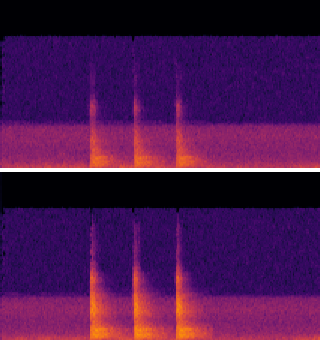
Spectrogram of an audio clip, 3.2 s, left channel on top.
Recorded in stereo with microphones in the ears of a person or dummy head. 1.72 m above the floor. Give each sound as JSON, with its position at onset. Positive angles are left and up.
{"t": 0.9, "sound": "a gunshot", "side_deg": -35}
